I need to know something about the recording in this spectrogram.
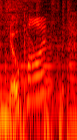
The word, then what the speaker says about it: Nopon: Elma that's really it and I know they pronounced napon as nopon that's it that's really it I know nothing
